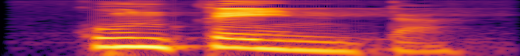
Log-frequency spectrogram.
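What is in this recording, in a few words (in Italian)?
"cuntenta", Vernazzese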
